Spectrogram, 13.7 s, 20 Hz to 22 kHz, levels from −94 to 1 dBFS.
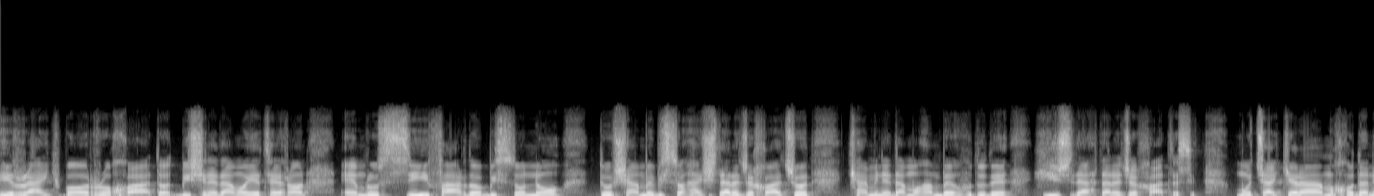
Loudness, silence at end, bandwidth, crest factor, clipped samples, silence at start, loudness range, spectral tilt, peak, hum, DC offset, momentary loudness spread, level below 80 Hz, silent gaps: -19 LUFS; 0 s; 10 kHz; 16 dB; under 0.1%; 0 s; 2 LU; -4.5 dB/octave; -4 dBFS; none; under 0.1%; 6 LU; -50 dBFS; none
